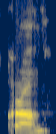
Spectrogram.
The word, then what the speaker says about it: crumb: Crumb. Depth. I'm sorry. dot dumb lamb lamb num. Okay, this is very easy because we don't pronounce the last letter.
